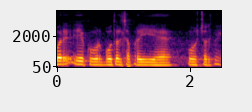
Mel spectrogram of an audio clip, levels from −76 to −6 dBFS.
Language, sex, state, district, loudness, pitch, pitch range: Hindi, male, Uttar Pradesh, Shamli, -17 LUFS, 155 Hz, 145-160 Hz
